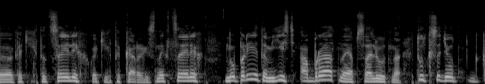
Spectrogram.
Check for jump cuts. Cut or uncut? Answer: uncut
